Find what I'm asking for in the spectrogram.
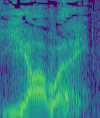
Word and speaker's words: Yahweh: It was, in all capital letters, IHWH, which is pronounced Yahweh.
